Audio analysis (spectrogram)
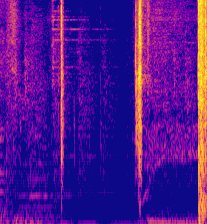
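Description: Shots from a handgun ring out on a shooting range in Orlando: three sharp, loud reports spaced unevenly over about two seconds, each with a short ringing tail.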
